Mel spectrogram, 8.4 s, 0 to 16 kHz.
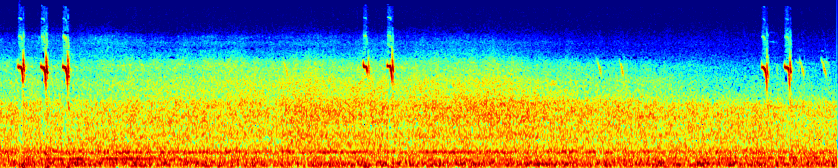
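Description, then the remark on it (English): A bird labelled number 27 is recorded calling in short, high, sharp chirps, coming in three brief bursts of two or three notes each, over a steady low rumbling background noise. “That was bird 27.”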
